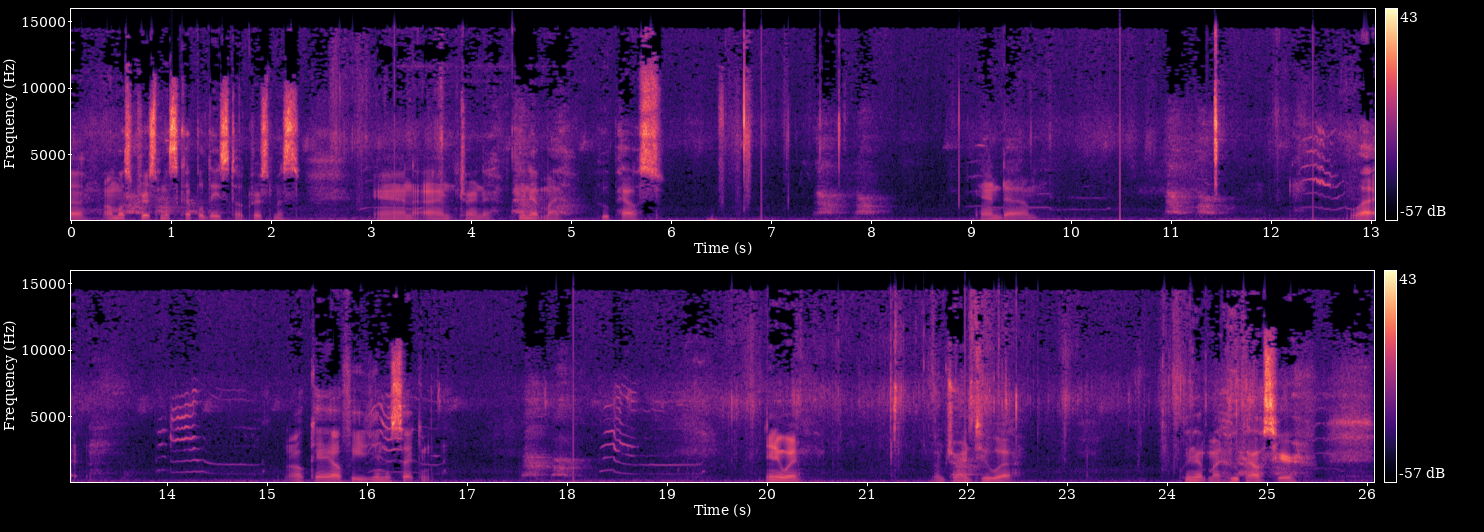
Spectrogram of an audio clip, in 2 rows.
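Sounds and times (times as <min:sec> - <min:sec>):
cat meowing: 0:08.9 - 0:10.5, 0:12.2 - 0:13.0, 0:13.9 - 0:15.1, 0:15.9 - 0:16.8, 0:18.1 - 0:19.4, 0:24.8 - 0:25.8.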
